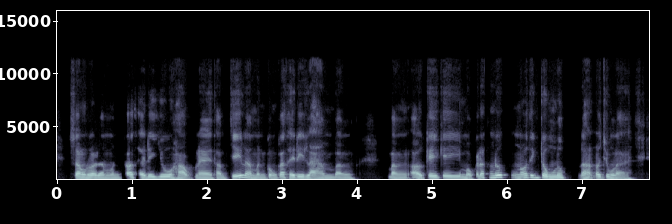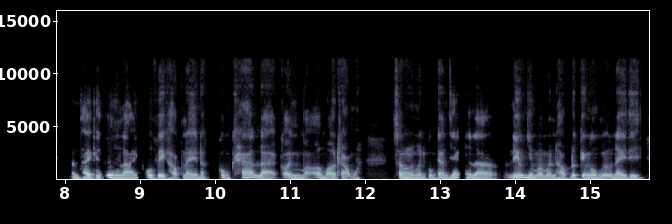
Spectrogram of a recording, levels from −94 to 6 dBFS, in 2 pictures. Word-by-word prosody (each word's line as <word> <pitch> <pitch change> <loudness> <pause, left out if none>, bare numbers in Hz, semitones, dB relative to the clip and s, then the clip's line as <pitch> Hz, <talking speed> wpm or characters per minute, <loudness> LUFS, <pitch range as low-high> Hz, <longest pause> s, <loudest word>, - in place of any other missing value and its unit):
Xong 150 +1 +3
rồi 140 -2 +4
là 130 - +2
mình 120 -1 -4
có 160 +2 +4
thể 130 - +5
đi 145 +1 +2
du 145 +1 +3
học 125 -2 -1
nè, 120 0 0
thậm 120 +3 -3
chí 165 +6 +4
là 180 -6 +2
mình 115 -2 -3
cũng 145 - -2
có 165 +1 +2
thể 145 - +6
đi 145 0 +2
làm 115 -3 -1
bằng 115 +1 -3 0.5
bằng 115 0 -3
ở - - +1
cái 175 +2 +3
cái 175 -1 +2
một 115 -7 -1
cái - - -1
đất 180 +1 0
nước 215 +3 +4
nói 170 +4 0
tiếng 185 -2 +1
Trung 165 -2 +4
luôn. 170 0 +3 0.2
Đó, 145 +4 0
nói 160 - +3
chung 150 -2 +1
là 105 -3 -3 0.5
mình 110 - -2
thấy 135 +3 +4
cái 175 - -1
tương 135 -1 +5
lai 125 -1 0
của 130 - +1
việc 110 - +3
học 110 - -5
này 100 -1 -2
nó 130 - -4 0.2
cũng 120 +3 -4
khá 180 +8 -1
là 200 - -1
cởi - - -1
mở, 130 -2 -4
mở - - 0
rộng - - -5
á. - - -11 0.4
Xong 170 0 0
rồi 145 - 0
mình 115 -2 -4
cũng 145 +3 -5
cảm 130 +1 -1
giác 180 +5 +2
như 160 - 0
là 120 -4 0 0.2
nếu 170 +7 +3
như 180 -5 +2
mà 120 -4 -1
mình 110 -1 -3
học 105 -2 -5
được 105 - +1
cái 140 - +1
ngôn 130 -4 +1
ngữ - - +1
này 110 -6 0
thì 100 -1 -2
135 Hz, 275 wpm, -23 LUFS, 115-165 Hz, 0.5 s, thể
